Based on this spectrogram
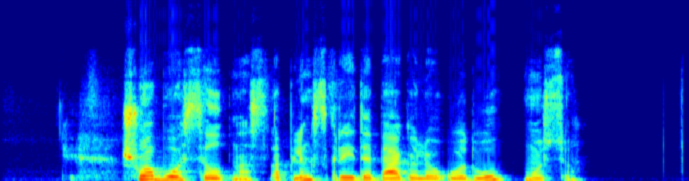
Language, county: Lithuanian, Utena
